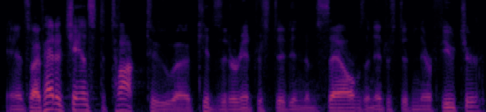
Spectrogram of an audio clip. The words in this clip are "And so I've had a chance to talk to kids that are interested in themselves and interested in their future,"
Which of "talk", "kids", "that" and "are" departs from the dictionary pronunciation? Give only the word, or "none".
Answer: none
